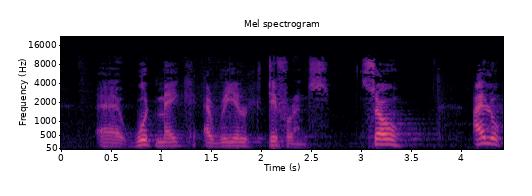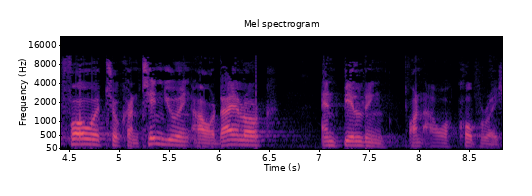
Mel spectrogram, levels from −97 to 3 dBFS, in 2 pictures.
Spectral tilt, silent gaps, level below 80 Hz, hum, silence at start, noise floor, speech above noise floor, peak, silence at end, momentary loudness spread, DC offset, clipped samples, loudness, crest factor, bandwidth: -4 dB/octave; none; -80 dBFS; none; 0.35 s; -74 dBFS; 32 dB; -24 dBFS; 0 s; 13 LU; under 0.1%; under 0.1%; -43 LUFS; 20 dB; 11.5 kHz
